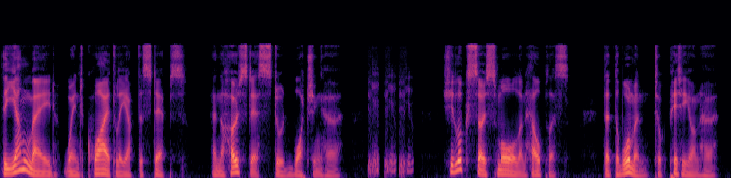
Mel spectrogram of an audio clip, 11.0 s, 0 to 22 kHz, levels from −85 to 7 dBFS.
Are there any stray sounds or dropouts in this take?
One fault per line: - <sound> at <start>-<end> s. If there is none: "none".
- laugh at 5.5-6.2 s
